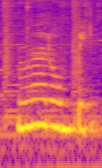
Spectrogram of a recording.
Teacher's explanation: Jadi seperti ada penekanan ya, lidah itu berada di langit-langit dan udara nanti keluar melalui hidung.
